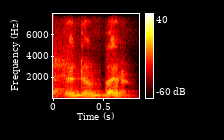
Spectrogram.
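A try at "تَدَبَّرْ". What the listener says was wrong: तदब्बर, रू नहीं है सिस्टर, साकिन हो गया ये, ठीक है, तदब्बर।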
